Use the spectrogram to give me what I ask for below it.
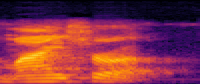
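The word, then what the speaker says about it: מעשר: verses 8 to 10 it means 10 in in the hebrew and it's pronounced maisha 10 of every penny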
